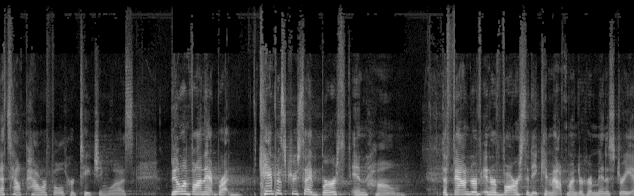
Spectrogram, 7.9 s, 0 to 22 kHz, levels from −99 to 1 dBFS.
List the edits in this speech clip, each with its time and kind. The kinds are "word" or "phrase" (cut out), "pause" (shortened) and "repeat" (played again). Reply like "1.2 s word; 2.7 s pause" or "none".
2.0 s pause; 4.0 s word; 4.6 s word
